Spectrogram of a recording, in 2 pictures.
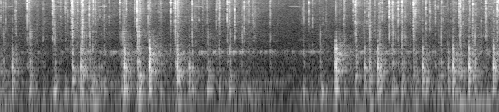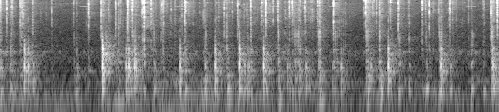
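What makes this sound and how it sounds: Fingertips of both hands tap the white plastic keys of a slim, solid, low-profile silver aluminum computer keyboard in a steady typing motion. Dense, short clicky taps come in quick bursts, separated by a brief lull around the three-second mark.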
